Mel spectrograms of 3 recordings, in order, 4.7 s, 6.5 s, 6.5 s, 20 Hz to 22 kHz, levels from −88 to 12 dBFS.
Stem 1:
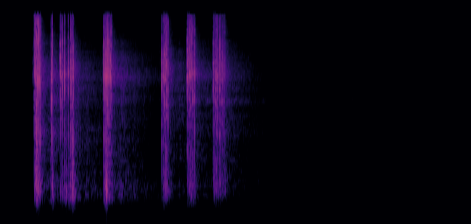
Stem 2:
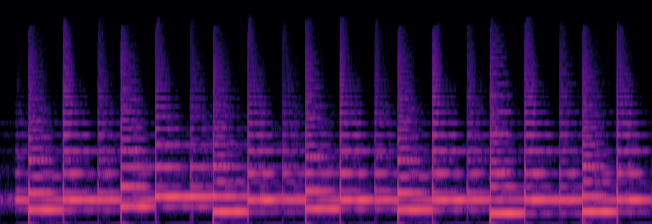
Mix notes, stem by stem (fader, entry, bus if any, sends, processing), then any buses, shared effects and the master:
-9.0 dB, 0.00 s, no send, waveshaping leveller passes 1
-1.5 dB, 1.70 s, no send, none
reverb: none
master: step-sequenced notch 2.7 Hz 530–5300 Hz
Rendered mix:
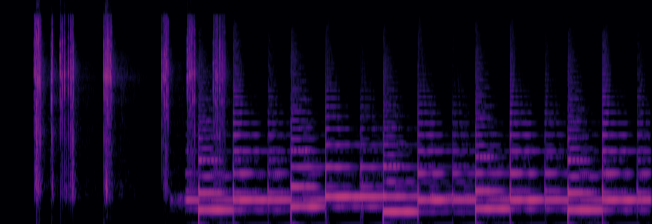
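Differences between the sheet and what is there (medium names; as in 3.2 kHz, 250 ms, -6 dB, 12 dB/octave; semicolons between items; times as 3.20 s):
stem 2 -1.5 dB -> -12.5 dB; master: missing step-sequenced notch 2.7 Hz 530–5300 Hz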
